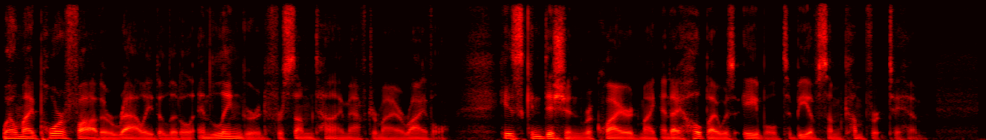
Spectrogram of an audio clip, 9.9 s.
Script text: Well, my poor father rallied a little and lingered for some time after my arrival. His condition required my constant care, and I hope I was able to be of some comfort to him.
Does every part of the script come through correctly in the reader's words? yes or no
no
